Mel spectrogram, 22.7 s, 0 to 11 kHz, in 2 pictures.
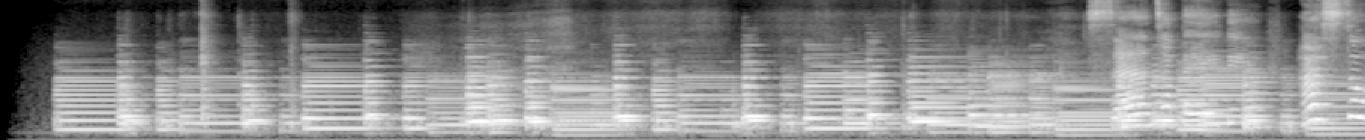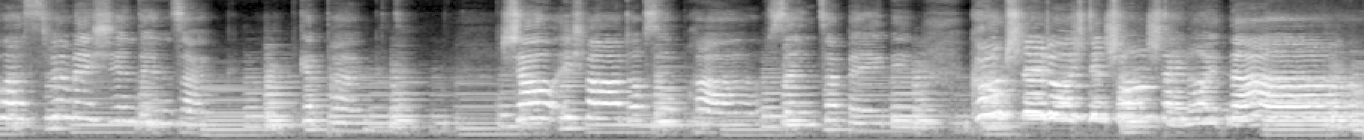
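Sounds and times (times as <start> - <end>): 
piano: 0.2 - 22.7.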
